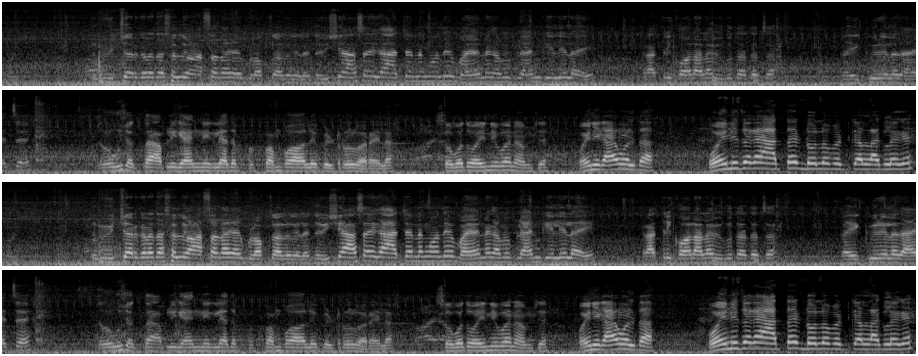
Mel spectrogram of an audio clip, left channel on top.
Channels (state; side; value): normal; both; correlation 0.71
